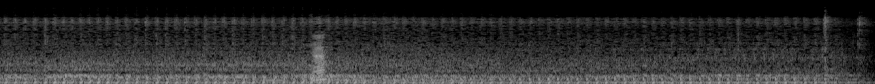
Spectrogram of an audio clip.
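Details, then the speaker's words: Yamaha Aerox (old model) after fitting an R15 piston, AHM standard racing exhaust: even, steady idle with soft regular exhaust pulses, no knock or roughness; previously rough and snoring, now smoother. "Nah, ini suara mesinnya jadi kalem banget ya. Termasuk suara knalpot, padahal saya kan pakai yang AHM ya, standar racing."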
